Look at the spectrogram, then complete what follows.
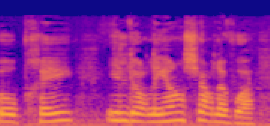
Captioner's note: speaking French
